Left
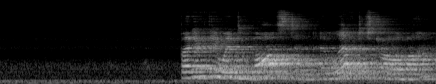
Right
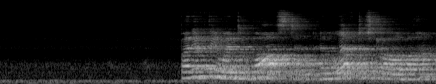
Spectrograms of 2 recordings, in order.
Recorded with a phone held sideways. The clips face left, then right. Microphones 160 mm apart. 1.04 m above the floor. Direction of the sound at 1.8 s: 15° right (ahead or behind).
